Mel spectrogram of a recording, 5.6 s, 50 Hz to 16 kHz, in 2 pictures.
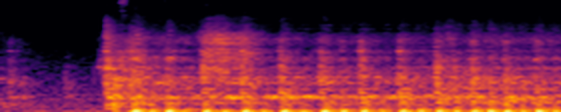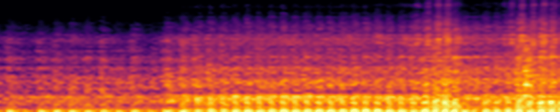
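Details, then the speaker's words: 1979 Honda Trail 90 (CT90, 90cc single), first start in years: chugs unevenly and hesitantly, lumpy, at about 200 beats a minute; runs only with the choke on, then dies. Cause not confirmed. "it likes running with the choke on yeah"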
